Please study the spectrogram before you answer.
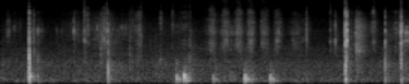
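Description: A small solid orange bar of soap, held in one hand beside a binaural dummy-head microphone, is scraped and carved with a small metal carving tool held in the other hand. Short, dry scratching and shaving strokes come at an irregular pace, some sharp and bright, others duller and low, over a quiet background.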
